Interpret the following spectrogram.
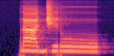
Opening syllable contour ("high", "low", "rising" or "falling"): low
